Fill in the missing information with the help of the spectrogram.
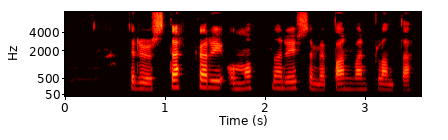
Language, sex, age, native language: Icelandic, female, 12, Icelandic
